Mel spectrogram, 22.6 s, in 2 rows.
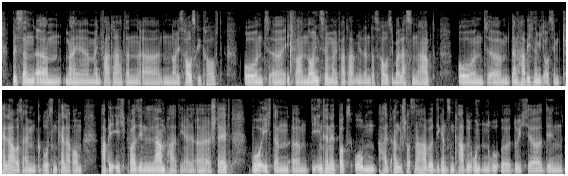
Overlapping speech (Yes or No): No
